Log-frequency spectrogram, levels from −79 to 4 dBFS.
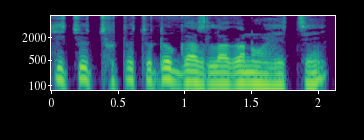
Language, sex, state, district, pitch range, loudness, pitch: Bengali, male, West Bengal, Cooch Behar, 115-150 Hz, -17 LUFS, 130 Hz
